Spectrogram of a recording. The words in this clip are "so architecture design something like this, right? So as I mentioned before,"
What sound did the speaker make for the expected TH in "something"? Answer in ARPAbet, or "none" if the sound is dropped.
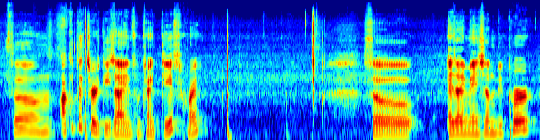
T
